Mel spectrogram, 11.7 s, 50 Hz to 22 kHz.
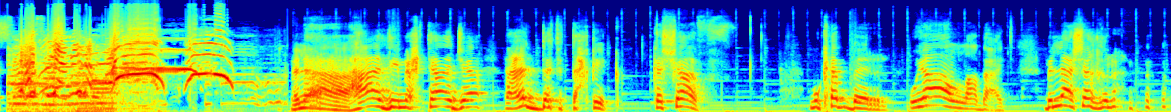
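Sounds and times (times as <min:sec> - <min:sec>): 
laughter: 0:00.0 - 0:02.9, 0:11.1 - 0:11.7
several people screaming: 0:00.0 - 0:02.9
speech: 0:02.9 - 0:07.2, 0:08.1 - 0:11.7.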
